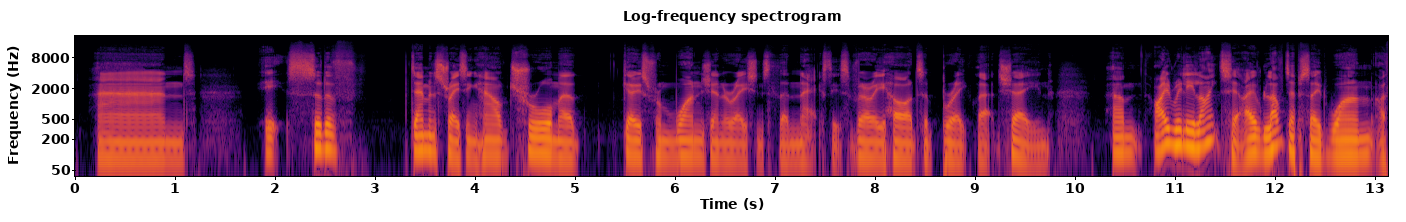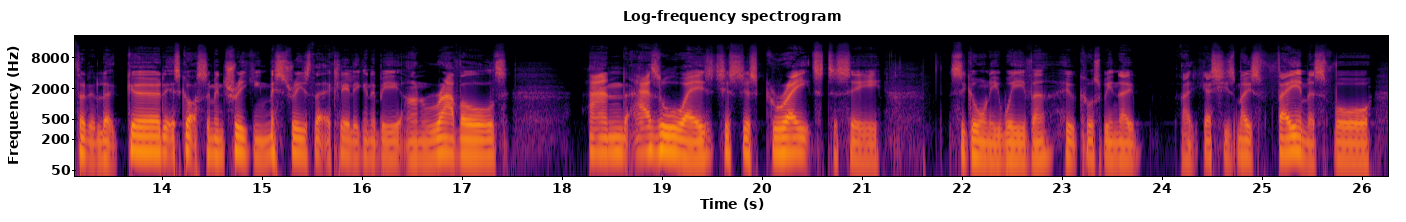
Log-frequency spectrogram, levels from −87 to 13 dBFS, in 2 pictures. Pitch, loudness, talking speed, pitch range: 95 Hz, -20 LUFS, 160 wpm, 85-110 Hz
